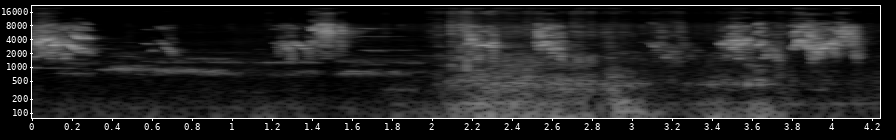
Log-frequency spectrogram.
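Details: Budgies give short high chirps and squeaky notes, then break into busier overlapping chatter with some soft low rustling underneath.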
